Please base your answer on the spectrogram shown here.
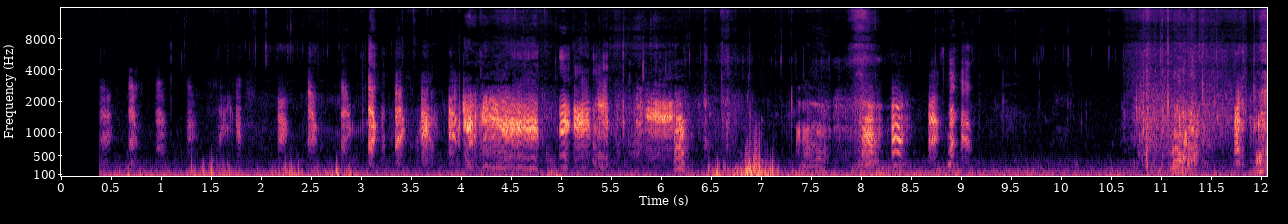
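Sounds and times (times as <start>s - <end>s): birds calling: 0.4s - 12.0s
steady low rumble: 0.4s - 12.0s.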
